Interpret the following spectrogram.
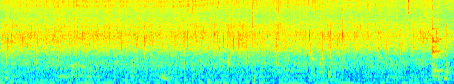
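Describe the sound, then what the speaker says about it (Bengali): Fish seasoned with salt and turmeric fries in hot oil, producing a steady, close, continuous sizzle with faint occasional scrapes from stirring, and no talking. "লাল লাল করে ভেজে নিচ্ছি।"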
